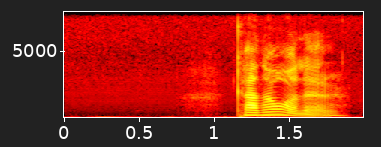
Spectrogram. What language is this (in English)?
Swedish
